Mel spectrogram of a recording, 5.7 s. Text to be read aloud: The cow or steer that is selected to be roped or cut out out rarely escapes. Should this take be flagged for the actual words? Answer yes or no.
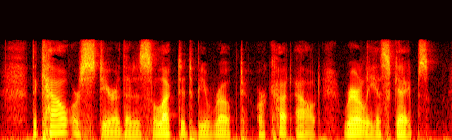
yes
